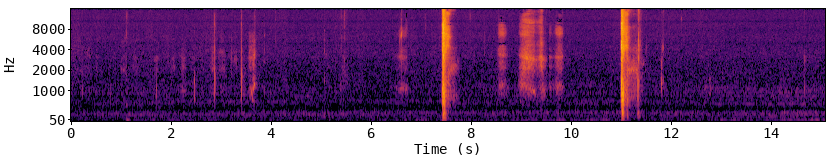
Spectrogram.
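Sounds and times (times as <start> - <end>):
faint soft noises: 0.0 - 15.0
person sneezing: 7.4 - 7.8, 11.0 - 11.4.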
